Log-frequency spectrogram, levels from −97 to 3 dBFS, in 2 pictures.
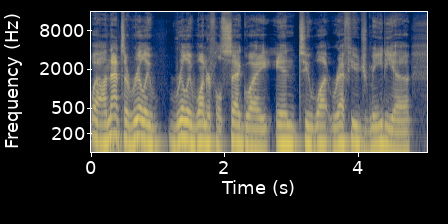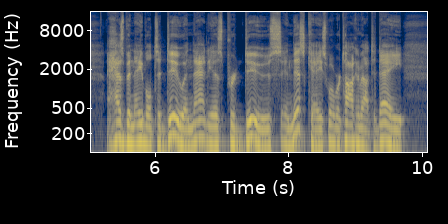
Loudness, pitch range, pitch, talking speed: -20 LUFS, 125-145 Hz, 135 Hz, 170 wpm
